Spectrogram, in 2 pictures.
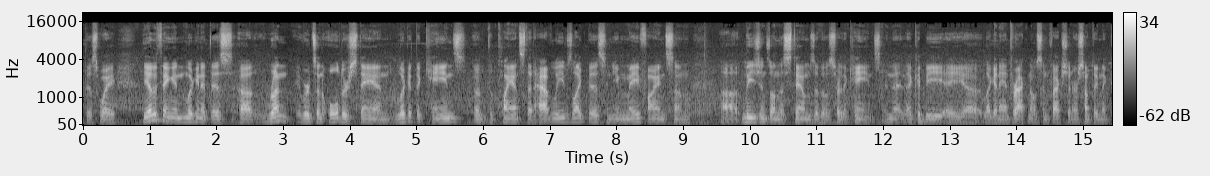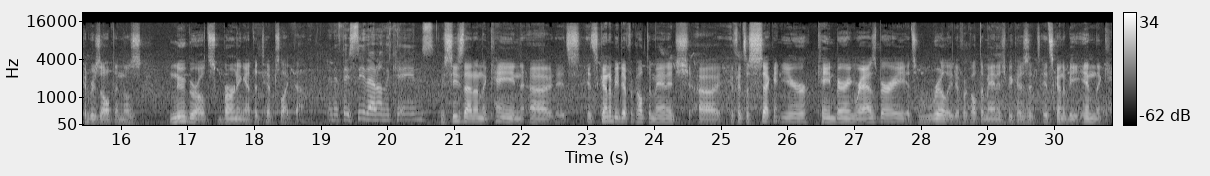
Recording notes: Backyard Farmer records a special program from Lauritzen Botanical Gardens in Omaha, Nebraska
